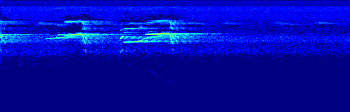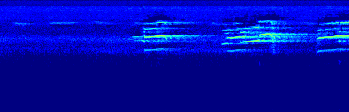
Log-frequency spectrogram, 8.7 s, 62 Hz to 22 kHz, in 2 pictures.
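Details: Food-begging screams from a bald eagle eaglet that flies into the nest slot, Southwest Florida, USA, morning of 8 May 2016: two shrill whistled bursts, a long quiet stretch, then three more sharp screams.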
